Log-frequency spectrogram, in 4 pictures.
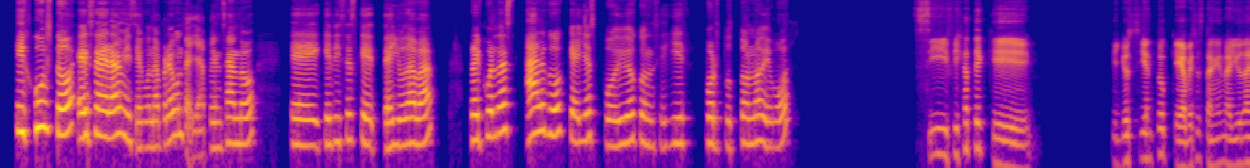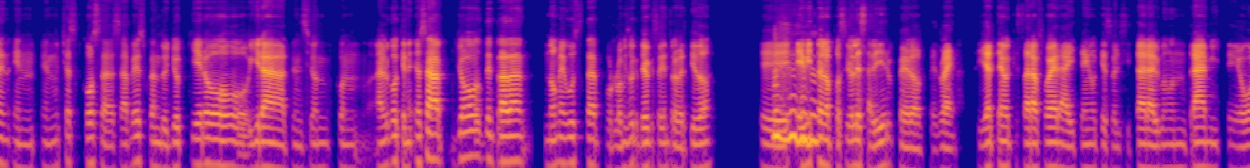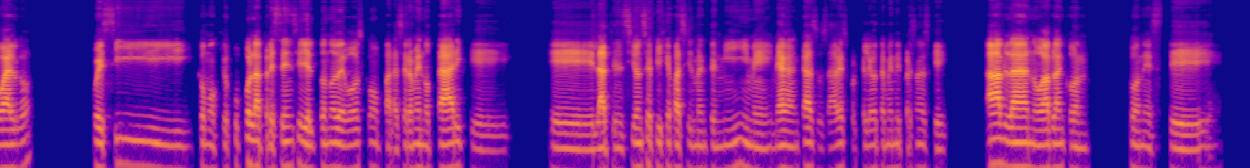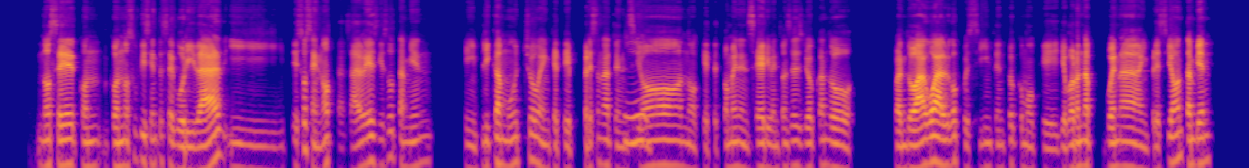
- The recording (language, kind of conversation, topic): Spanish, podcast, ¿Te ha pasado que te malinterpretan por tu tono de voz?
- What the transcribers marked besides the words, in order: chuckle; drawn out: "sí"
